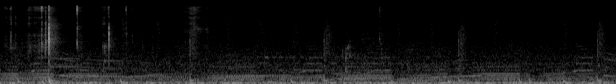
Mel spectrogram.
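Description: Scissors snipping through a bundle of synthetic braiding hair: several sharp cuts, the loudest about half a second in, over quiet background music.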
